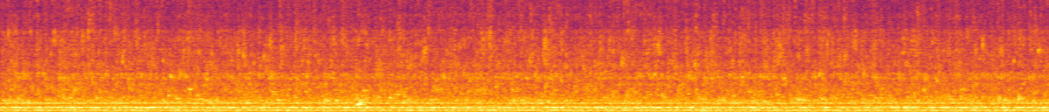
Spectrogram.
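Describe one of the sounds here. Air bubbles stream and fizz up through an aquarium.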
